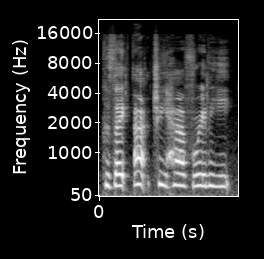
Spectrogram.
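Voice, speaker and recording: High-voiced woman teaching clay sculpting. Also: little pitch movement, no echo. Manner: chatty and explanatory, often pausing to say "right" and "so". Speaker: polymer clay tutorial streamer. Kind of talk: casual live-stream craft tutorial.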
